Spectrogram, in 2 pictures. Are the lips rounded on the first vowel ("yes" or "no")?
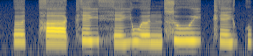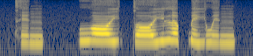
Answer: yes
